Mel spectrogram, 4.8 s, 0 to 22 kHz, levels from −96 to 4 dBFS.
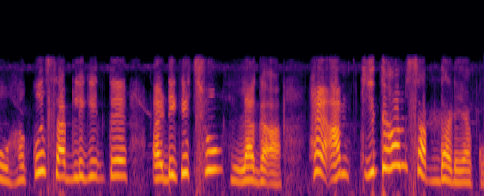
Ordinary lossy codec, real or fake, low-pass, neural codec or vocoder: Opus, 24 kbps; real; 7.2 kHz; none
